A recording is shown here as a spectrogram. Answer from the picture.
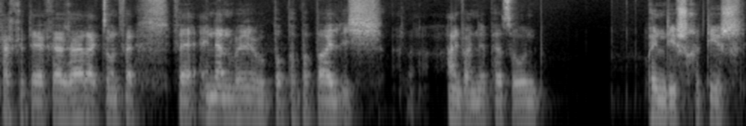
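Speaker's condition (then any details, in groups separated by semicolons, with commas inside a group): Stuttering; severity varies in phases, handled openly; stuttering never severe enough to stop finishing a reporting story; repeated sounds, prolonged sounds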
